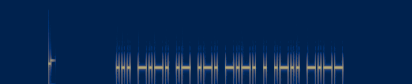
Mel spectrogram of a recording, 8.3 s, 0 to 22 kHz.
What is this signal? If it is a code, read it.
Morse code, heard as a keyed tone, about 22 wpm, 700 Hz. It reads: SCARCELY
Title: LY Suffix - Top 100 Words with Base Words 22wpm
